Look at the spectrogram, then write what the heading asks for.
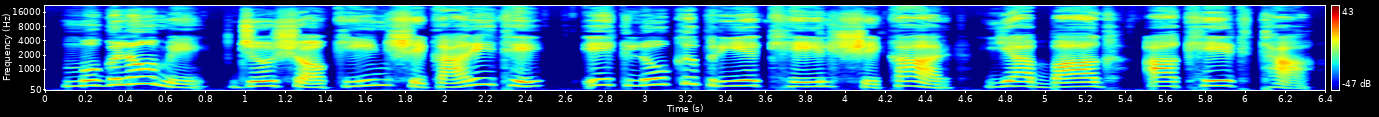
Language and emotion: Hindi, neutral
